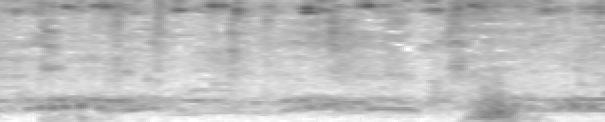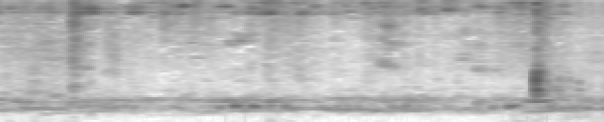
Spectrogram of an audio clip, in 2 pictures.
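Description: Caged birds calling with low, wavering calls throughout, with a dull thump about two and a half seconds in and a sharp click near the end.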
